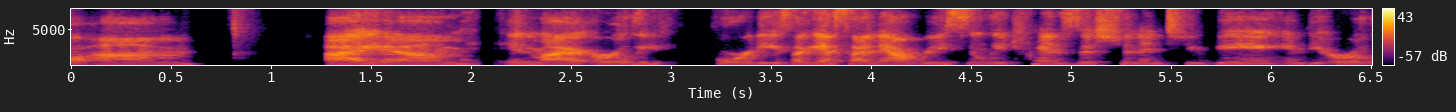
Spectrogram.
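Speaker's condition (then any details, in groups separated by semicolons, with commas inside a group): No condition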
